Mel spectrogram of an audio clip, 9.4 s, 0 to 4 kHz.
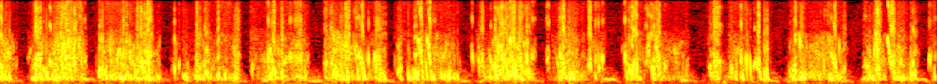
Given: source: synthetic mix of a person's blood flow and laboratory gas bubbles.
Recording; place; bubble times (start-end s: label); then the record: Doppler ultrasound of blood flow; precordium
0.00-0.19 s: bubbles
0.29-0.90 s: bubbles
0.97-1.65 s: bubbles
1.72-2.44 s: bubbles
2.51-3.12 s: bubbles
3.25-3.93 s: bubbles
3.95-4.66 s: bubbles
4.71-5.39 s: bubbles
5.48-6.08 s: bubbles
6.23-6.92 s: bubbles
7.08-7.75 s: bubbles
7.88-8.51 s: bubbles
8.63-9.22 s: bubbles
9.28-9.38 s: bubbles
From the record:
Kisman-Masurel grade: 444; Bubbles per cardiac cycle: continuous sound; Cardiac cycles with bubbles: 100%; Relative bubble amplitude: maximal (0.775 to 0.999); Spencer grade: 4 (maximum detectable bubble signal sounding continuously throughout systole and diastole of every cardiac period, and overriding the amplitude of the normal cardiac signals); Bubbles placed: anywhere in the cardiac cycle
